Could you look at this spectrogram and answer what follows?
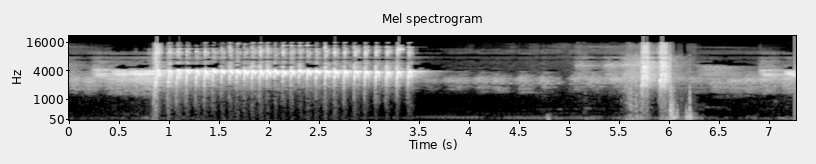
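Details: Grey-cheeked bulbul song used as tutor recording for magpie-robins, described as rough-voiced: a fast rattling series of sharp notes for about three seconds, then a pause and harsh loud bursts.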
